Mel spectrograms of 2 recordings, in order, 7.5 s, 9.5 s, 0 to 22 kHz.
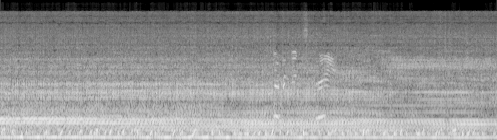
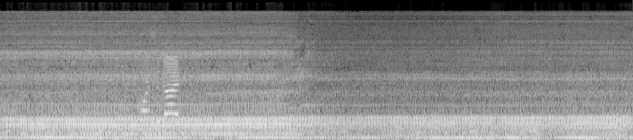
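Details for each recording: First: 1975 Johnson 6 hp outboard, which starved for gas and died at higher throttle, restarted after fuel line work: putters at a steady, even beat with no hunting or dying; clean, healthy idle. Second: 1975 Johnson 6hp two-stroke outboard, idles great after fuel-line work (had been starving for gas); runs steady at low speed, then note sags instead of climbing when throttled; loss of power on acceleration, compression test planned.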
